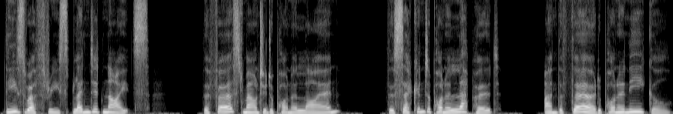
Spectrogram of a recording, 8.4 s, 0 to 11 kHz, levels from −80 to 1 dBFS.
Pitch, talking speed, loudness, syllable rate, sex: 225 Hz, 155 wpm, -18 LUFS, 4.9 syllables/s, female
